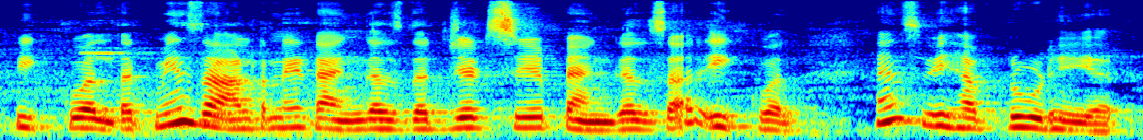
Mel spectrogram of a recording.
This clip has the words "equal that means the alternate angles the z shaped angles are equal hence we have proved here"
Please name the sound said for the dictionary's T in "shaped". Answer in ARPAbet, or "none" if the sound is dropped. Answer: none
